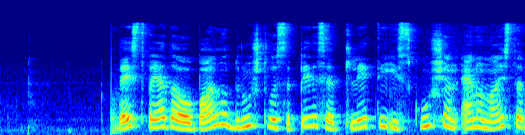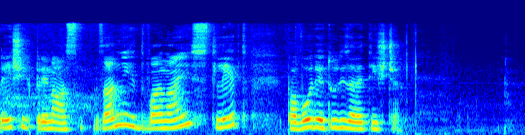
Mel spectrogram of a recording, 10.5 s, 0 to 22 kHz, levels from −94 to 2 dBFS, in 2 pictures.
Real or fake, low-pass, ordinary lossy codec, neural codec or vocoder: real; 10.8 kHz; none; none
